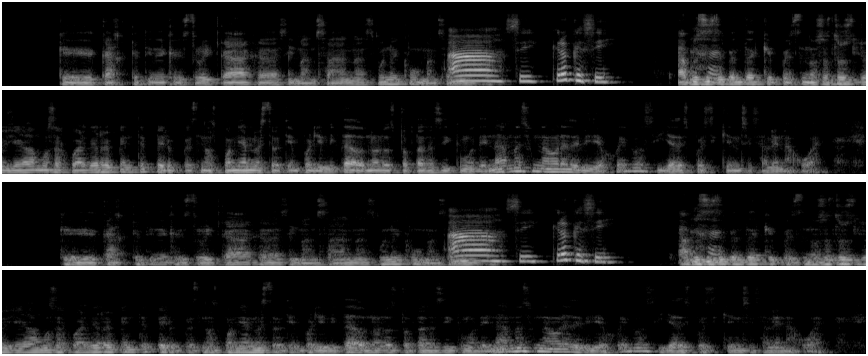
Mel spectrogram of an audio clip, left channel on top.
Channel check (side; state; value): both; normal; correlation 0.49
